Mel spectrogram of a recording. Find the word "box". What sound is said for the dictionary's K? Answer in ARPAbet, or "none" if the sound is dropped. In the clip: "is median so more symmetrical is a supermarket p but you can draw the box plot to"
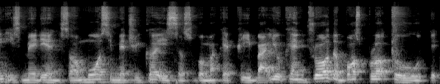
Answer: none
